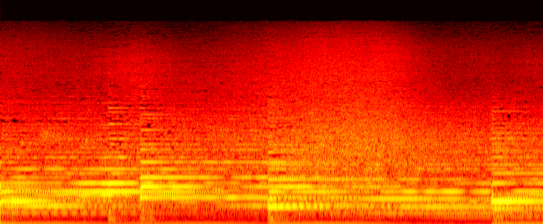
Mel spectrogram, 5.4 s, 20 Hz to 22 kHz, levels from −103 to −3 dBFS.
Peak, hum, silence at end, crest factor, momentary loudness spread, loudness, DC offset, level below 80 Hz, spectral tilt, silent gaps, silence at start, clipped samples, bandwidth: -16 dBFS; none; 0 s; 14 dB; 6 LU; -31 LUFS; 0.2%; -64 dBFS; -4.5 dB/octave; none; 0 s; under 0.1%; 15.5 kHz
